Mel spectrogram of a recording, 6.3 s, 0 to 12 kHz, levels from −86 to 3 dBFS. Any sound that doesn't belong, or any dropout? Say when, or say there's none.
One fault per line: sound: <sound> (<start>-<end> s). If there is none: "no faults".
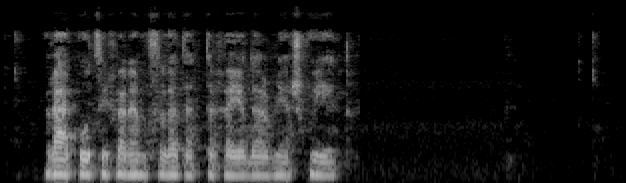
no faults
